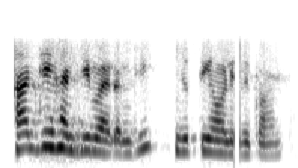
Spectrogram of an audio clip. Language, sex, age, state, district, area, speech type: Punjabi, female, 30-45, Punjab, Shaheed Bhagat Singh Nagar, urban, conversation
